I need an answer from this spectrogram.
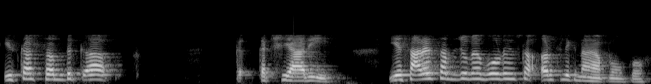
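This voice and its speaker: A woman teacher dictating a vocabulary list to her class, repeating each word slowly and explaining spelling. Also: a little high, lively intonation. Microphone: phone recording of an online class. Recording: tinny phone-like screen recording.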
